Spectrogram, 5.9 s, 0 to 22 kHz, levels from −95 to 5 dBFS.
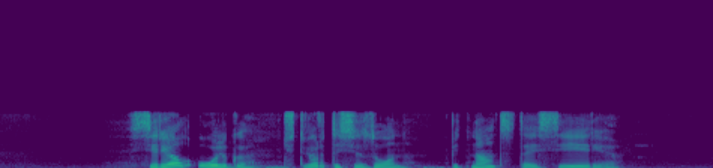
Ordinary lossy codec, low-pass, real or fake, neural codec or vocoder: none; 7.2 kHz; fake; vocoder, 44.1 kHz, 80 mel bands, Vocos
